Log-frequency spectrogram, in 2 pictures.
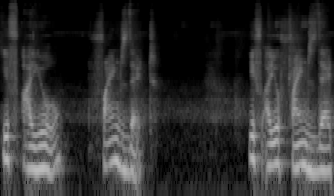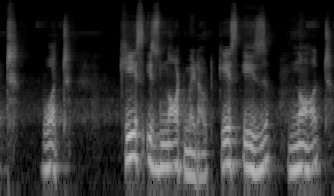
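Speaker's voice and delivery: very slow, word by word dictation. Shown as a demonstration. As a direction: drag each word out so students can copy. Teacher dictating English phrase.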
